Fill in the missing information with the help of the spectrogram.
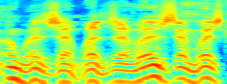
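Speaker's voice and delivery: mock [name] slurring what's that; lazy silly [name] slur; [name] noise. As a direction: lads messing about doing [name]. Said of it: "impressions would just devolve into".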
